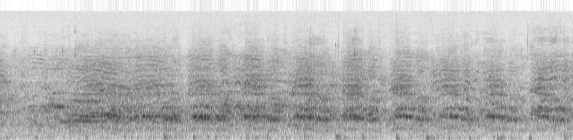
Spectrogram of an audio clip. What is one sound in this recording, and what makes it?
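A crowd chants loudly in a steady rhythm.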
